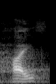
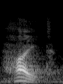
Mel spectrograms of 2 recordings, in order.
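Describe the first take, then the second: First: The word ends with a th sound. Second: The word ends with a plain t sound. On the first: The speaker calls it wrong. "you show your ignorance if you pronounce it height. It's not height" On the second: The speaker calls it right. "that last word is height. All the other words end with TH. This one ends with HT"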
